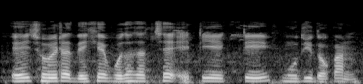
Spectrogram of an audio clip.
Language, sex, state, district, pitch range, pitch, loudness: Bengali, male, West Bengal, Alipurduar, 140-155 Hz, 150 Hz, -15 LUFS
